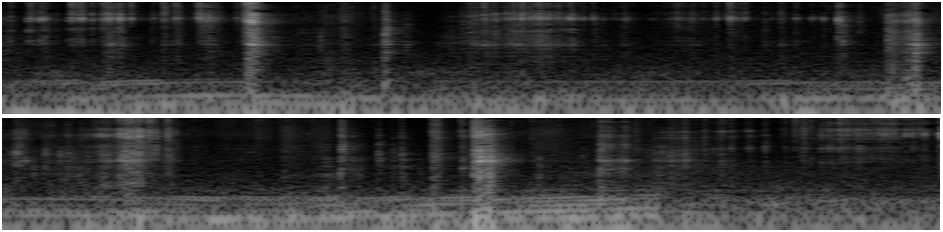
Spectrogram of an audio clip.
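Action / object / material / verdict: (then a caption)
scrape / bar of soap cut with a small metal blade / soap / none. A solid, dry, oval blue bar of soap held in the hand is carved into small cubes with a small metal blade that scrapes them off. The clip is a run of crisp, bright scraping and cutting strokes over a low, steady hum, with a few sharper, louder cuts standing out.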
